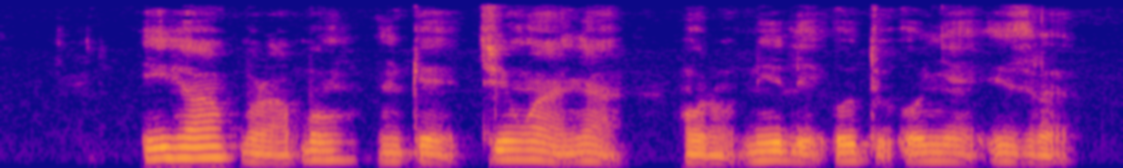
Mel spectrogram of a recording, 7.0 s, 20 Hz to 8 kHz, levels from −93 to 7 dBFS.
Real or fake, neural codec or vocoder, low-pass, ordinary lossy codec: real; none; 7.2 kHz; AAC, 48 kbps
